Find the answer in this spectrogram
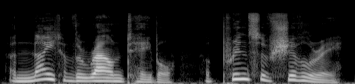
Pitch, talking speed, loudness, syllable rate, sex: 155 Hz, 170 wpm, -19 LUFS, 4.6 syllables/s, male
